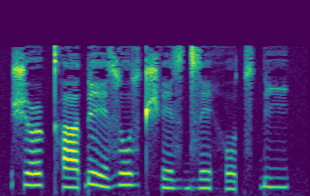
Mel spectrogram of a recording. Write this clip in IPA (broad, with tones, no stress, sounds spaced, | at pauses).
ʃ ə˞˦ kʰ a˧ ɗ e˦˨ z o˦ z t͡ʃʰ e˨ z d͡z e˨ h o˨ t͡s ɗ i˧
